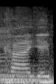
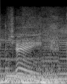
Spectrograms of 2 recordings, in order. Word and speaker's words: Kanye: Now all I need is y'all to pronounce my name. It's Kanye, but some of my plastic still say Kanye.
